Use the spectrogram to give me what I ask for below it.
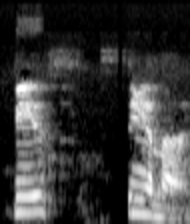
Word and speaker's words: piscina: Você não precisa de pronunciar o S e depois o C.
